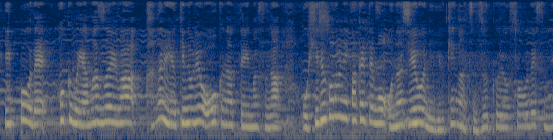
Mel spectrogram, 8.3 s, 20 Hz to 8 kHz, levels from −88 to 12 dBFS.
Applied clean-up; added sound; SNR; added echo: none; none; none; reverberation time 0.4 s.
